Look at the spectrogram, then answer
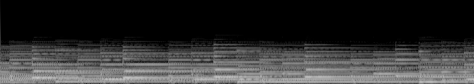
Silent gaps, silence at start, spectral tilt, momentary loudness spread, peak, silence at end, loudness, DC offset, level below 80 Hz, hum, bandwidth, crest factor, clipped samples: none; 0 s; -9.5 dB/octave; 4 LU; -8 dBFS; 0 s; -22 LUFS; under 0.1%; -54 dBFS; none; 3.8 kHz; 12 dB; under 0.1%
